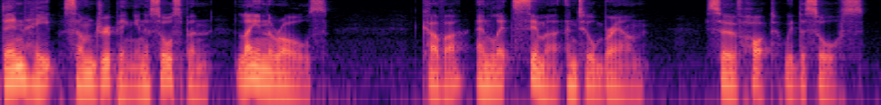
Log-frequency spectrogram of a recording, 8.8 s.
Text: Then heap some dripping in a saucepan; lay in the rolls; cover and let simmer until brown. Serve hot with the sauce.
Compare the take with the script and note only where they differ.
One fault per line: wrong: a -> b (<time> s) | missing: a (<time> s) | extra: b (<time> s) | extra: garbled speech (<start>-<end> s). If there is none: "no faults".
no faults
